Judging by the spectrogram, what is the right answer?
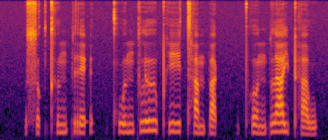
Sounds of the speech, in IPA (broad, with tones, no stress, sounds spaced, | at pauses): s o˨˩ k̚ tʰ ɯ˦˥ ŋ p r e˦˥ ʔ | kʰ w ɯ˧ ŋ k l ɯː˥˩ pʰ iː˦˥ tʰ a˧ m p a˨˩ k̚ | pʰ o˨˩ n p l aː˥˩ j pʰ a˨˩ w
